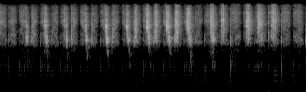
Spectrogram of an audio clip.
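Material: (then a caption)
Coated paper. A wooden stylus scratches the remaining black coating off a wax-coated scratch-art paper page from a scratch-art book, lying flat on a table. Rapid, short, dry scratching strokes come about three times a second in a slightly uneven rhythm. Each is a quiet, bright rasp with no low body and almost no ring.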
